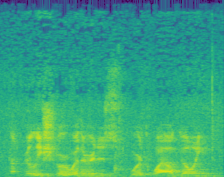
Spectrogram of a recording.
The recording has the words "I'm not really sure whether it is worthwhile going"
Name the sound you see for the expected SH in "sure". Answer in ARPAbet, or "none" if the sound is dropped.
SH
